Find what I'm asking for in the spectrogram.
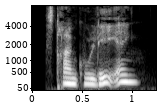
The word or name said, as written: strangulering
